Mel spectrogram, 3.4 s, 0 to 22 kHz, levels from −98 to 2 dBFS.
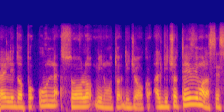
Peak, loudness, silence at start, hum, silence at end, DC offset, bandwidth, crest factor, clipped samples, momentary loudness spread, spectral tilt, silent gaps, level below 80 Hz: -4 dBFS; -19 LUFS; 0 s; none; 0 s; under 0.1%; 9.8 kHz; 14 dB; under 0.1%; 9 LU; -6 dB/octave; none; -52 dBFS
